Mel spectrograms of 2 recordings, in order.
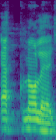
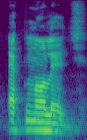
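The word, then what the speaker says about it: acknowledge: ঠিক তেমনি অ্যাকনলেজ, এখানে দেখো সি এবং কে রয়েছে, এখানে কিন্তু সি সাইলেন্ট, অ্যাকনলেজ।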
